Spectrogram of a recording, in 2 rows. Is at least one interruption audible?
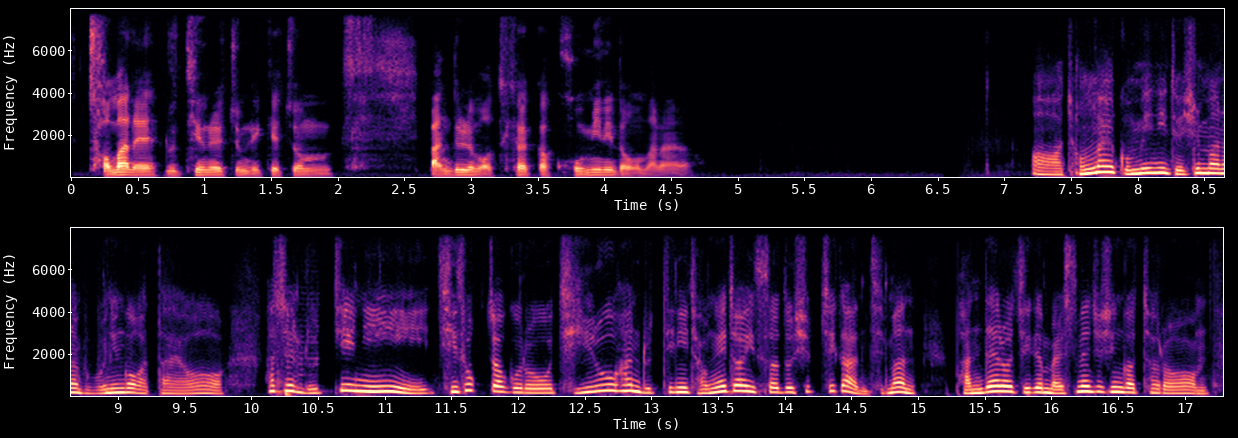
No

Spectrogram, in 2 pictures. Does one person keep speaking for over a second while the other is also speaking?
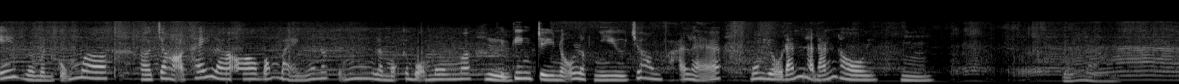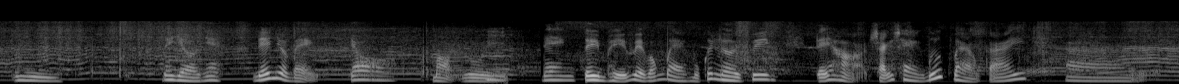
No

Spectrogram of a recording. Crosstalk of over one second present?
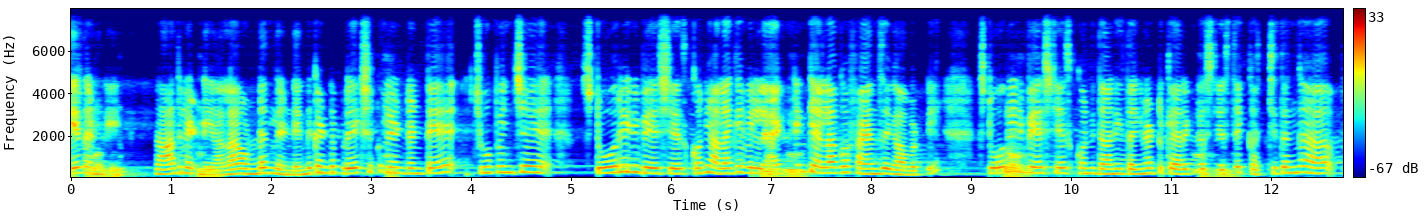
No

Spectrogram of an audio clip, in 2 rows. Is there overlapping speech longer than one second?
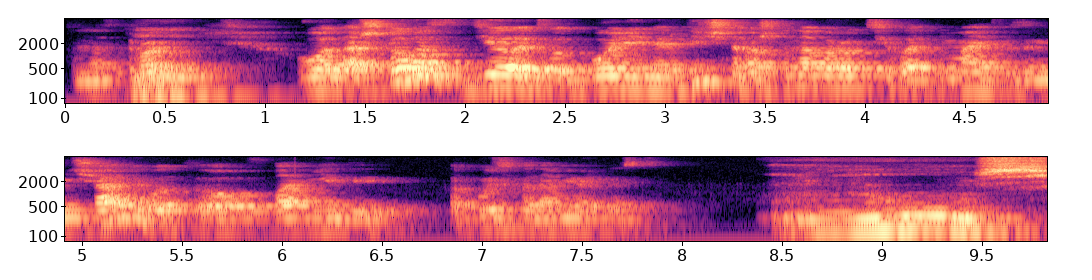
No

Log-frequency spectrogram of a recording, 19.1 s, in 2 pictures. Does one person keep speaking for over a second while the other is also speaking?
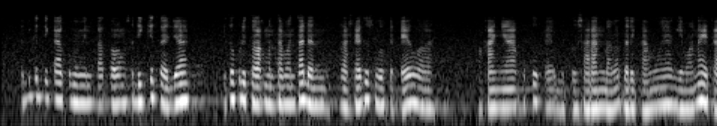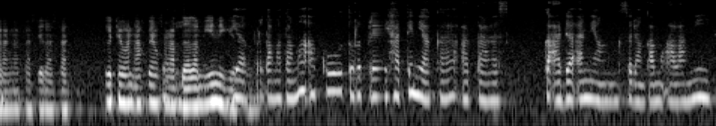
No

